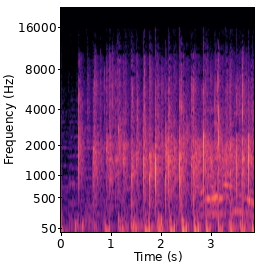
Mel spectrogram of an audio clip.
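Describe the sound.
A small group claps their hands in steady, overlapping applause, close and fairly loud, with the sharp claps continuing for several seconds while voices murmur underneath.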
